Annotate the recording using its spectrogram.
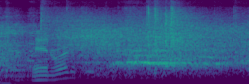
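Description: Faint ice-rink game sound under the broadcast: a low even hiss with a few light clacks, typical of sticks and puck on the ice. A faint held tone sits under it in the second half.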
